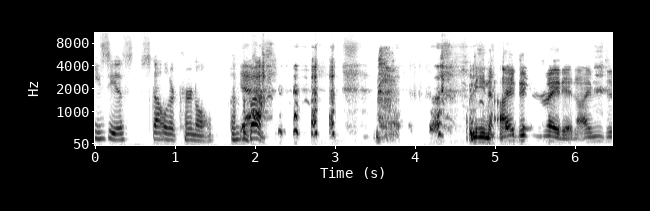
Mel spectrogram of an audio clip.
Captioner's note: laughs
